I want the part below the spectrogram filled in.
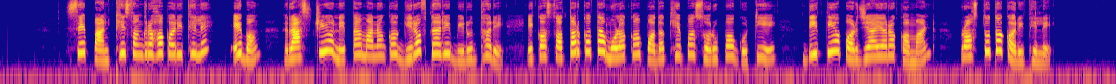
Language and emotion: Odia, neutral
